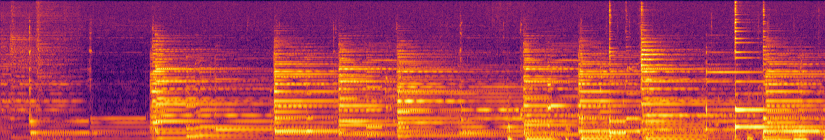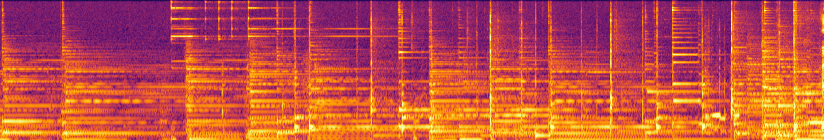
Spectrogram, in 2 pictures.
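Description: A full-band song plays loudly and continuously, with a steady beat, a prominent bass line and layered instruments. A brighter section with crisp cymbals kicks in partway through. No one talks over it.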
